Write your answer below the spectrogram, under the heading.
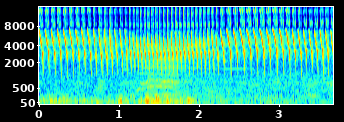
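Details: Canary singing a long rolling trill for training young canaries: steady rapid pulses of high notes, briefly smoothing into a continuous buzz midway, then resuming the pulsed roll.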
